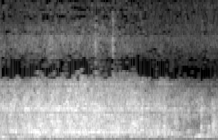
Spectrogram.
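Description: Studio audience laughter from a sitcom soundtrack, heard through a television speaker, easing off near the end.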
